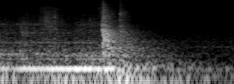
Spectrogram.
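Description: A garage door rattles and clunks to a stop.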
